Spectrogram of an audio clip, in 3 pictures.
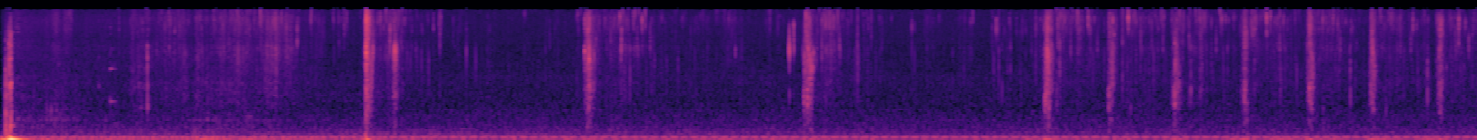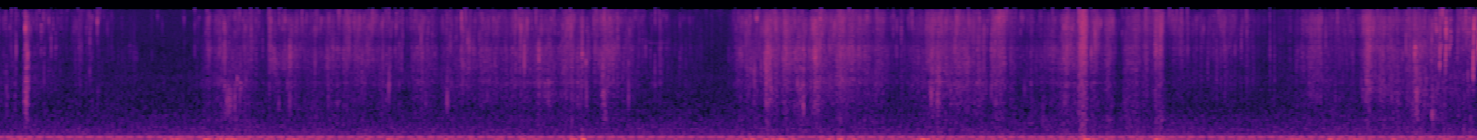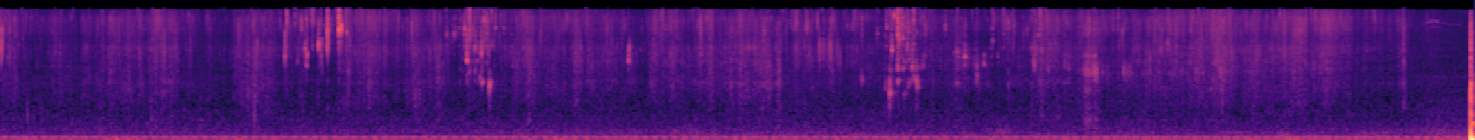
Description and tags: Flesh Blood Slashing Guts Killing
Blood, Cut, Flesh, Guts, Killer, Killing, Slash, Slashing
